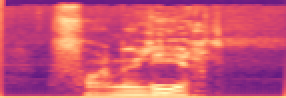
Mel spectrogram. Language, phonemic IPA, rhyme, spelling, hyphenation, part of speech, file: Dutch, /ˌfɔr.myˈliːr/, -iːr, formulier, for‧mu‧lier, noun, Nl-formulier.ogg
- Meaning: a form, a formally standardized (often printed) document to fill out in order to file a specific request, declaration etc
